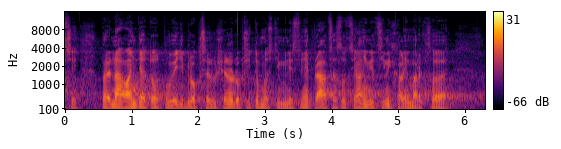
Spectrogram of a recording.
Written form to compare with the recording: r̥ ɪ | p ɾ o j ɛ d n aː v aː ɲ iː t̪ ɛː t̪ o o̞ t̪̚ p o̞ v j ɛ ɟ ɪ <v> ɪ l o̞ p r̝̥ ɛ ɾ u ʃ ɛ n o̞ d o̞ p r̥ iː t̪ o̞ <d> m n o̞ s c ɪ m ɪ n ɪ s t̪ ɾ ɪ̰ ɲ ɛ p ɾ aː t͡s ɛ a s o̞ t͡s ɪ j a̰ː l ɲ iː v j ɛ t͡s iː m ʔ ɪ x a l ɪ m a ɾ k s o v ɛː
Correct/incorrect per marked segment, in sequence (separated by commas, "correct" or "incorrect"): incorrect, incorrect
